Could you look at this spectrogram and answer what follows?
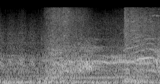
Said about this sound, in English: Men hurl bricks and cinder blocks as Joel and Ellie weave around them in a pickup truck.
